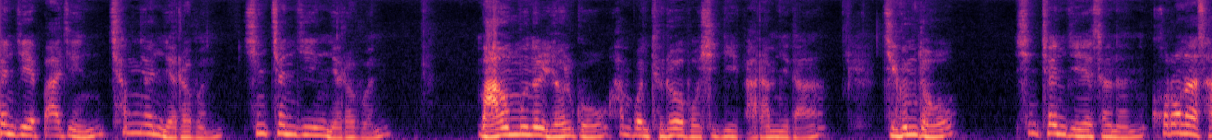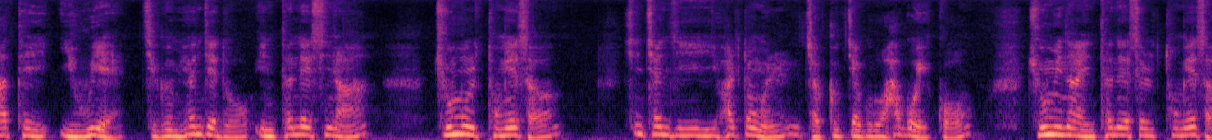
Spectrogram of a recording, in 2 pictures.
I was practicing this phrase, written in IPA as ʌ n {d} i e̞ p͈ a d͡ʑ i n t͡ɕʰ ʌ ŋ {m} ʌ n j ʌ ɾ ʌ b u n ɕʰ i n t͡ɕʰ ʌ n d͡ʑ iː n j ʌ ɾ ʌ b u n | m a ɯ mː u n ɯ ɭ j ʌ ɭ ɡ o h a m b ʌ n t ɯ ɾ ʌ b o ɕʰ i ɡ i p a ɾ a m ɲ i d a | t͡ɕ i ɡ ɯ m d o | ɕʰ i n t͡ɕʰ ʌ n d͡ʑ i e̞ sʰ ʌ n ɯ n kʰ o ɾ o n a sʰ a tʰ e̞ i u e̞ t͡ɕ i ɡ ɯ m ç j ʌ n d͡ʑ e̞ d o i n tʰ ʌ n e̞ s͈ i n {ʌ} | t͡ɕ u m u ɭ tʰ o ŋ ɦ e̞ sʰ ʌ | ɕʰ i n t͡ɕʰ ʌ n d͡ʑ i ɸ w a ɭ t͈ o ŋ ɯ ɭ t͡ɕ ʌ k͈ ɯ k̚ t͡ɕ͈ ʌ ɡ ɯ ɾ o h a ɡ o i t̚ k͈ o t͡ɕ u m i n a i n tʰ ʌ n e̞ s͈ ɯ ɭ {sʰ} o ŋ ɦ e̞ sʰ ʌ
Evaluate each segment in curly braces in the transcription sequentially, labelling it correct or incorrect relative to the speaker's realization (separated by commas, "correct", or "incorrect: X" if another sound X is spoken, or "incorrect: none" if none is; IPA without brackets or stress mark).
incorrect: d͡ʑ, incorrect: ɲ, incorrect: a, incorrect: tʰ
